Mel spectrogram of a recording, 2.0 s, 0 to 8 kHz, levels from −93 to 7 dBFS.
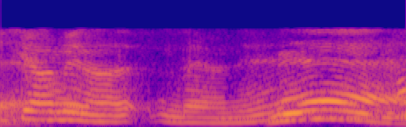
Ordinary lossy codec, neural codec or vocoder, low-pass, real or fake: AAC, 16 kbps; none; 7.2 kHz; real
